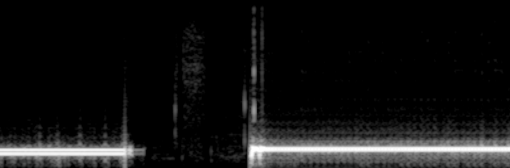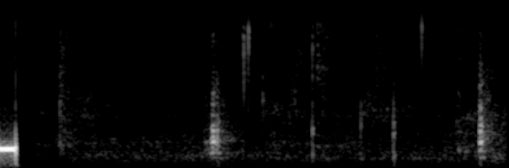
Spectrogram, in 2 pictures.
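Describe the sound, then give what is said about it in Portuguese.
Telephone line tones play while a call is transferred: a steady electronic tone lasts about a second, then after a short gap a second, longer steady tone holds for about two seconds, followed by faint clicks and line noise. “Eu vou pedir agora para o senhor aguardar só um momentinho na linha, que eu vou transferir para o auditor e finalizar com o senhor”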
